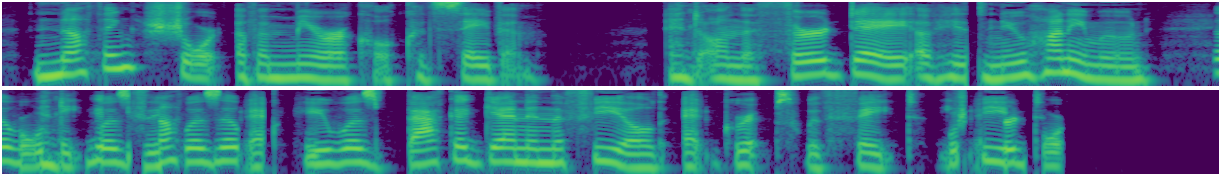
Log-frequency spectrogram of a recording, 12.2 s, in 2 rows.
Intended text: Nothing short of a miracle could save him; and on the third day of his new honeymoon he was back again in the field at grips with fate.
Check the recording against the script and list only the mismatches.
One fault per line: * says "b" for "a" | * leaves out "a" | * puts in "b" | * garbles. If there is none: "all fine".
* garbles
* garbles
